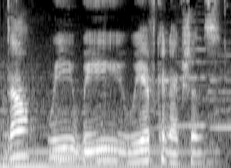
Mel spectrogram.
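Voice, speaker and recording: A woman streamer chats casually over a game. Her voice is extremely low for a woman, and she talks in a hesitant, rambling way. Game music is clearly heard behind her. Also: measured pace.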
